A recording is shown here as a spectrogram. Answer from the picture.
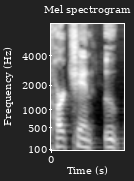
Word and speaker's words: Park Chan-wook: his his they're actually in English you don't pronounce the W in his name uh so it would be Park Chan o actually is how would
